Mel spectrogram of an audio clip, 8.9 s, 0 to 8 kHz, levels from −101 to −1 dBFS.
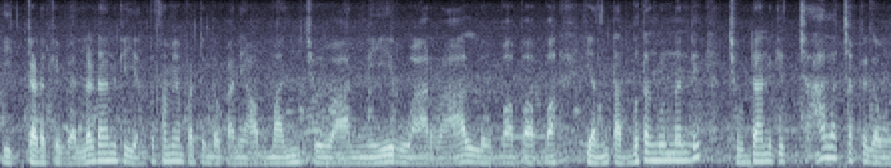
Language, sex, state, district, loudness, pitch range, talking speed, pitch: Telugu, male, Andhra Pradesh, Manyam, -21 LUFS, 100-130 Hz, 135 wpm, 110 Hz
